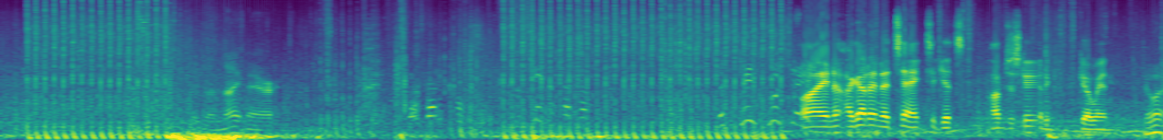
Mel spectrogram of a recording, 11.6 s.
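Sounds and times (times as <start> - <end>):
Gatling gun firing in a video game: 0.2 - 2.2, 4.9 - 8.3
speech: 8.0 - 11.6.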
